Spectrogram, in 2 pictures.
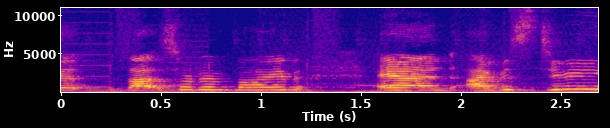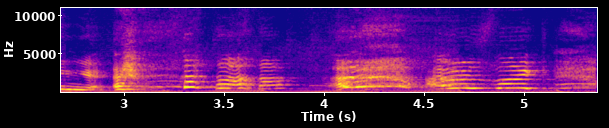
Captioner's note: laughs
